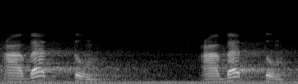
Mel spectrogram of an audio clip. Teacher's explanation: dal sukunnya masuk ke huruf ta. Sekali lagi kita coba, wala ana abidum ma abattum. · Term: idgham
